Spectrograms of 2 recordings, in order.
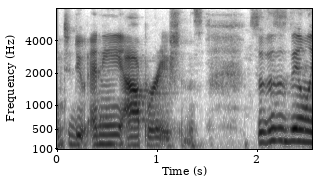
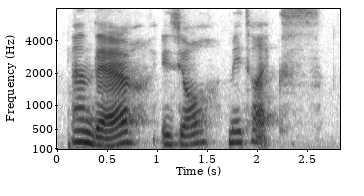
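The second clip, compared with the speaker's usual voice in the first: French-accented delivery; 3 dB quieter than usual. Speaker explaining calculator matrix steps slips into a french accent. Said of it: "I don't know why I'm doing a French accent".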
